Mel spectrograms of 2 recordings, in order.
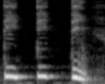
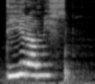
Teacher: a pontinha da língua vai encostar no céu da boca e vai também encostar ali na bordinha ali do dente, na parte interna. Então, é ti, ok?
